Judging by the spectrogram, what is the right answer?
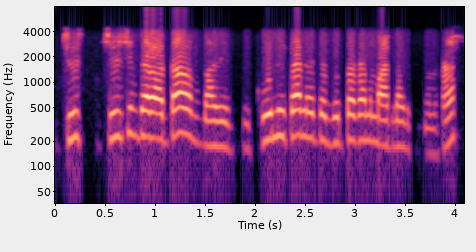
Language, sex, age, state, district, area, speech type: Telugu, male, 18-30, Telangana, Khammam, urban, conversation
